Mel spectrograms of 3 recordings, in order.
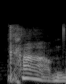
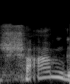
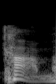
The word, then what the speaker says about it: Cham: Jetzt wissen wir endlich mal, wie dieser Ort ausgesprochen wird, der sich ja mit C-H-A-M schreibt. Und wir Flachland-Tiroler wahrscheinlich immer Scham gesagt haben oder sowas, oder Cham oder was. Also er spricht sich Kam, haben wir schon wieder was gelernt.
